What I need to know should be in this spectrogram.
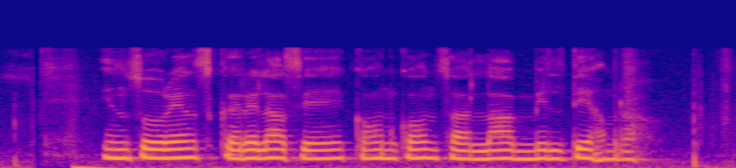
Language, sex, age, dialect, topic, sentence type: Magahi, male, 25-30, Northeastern/Surjapuri, banking, question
